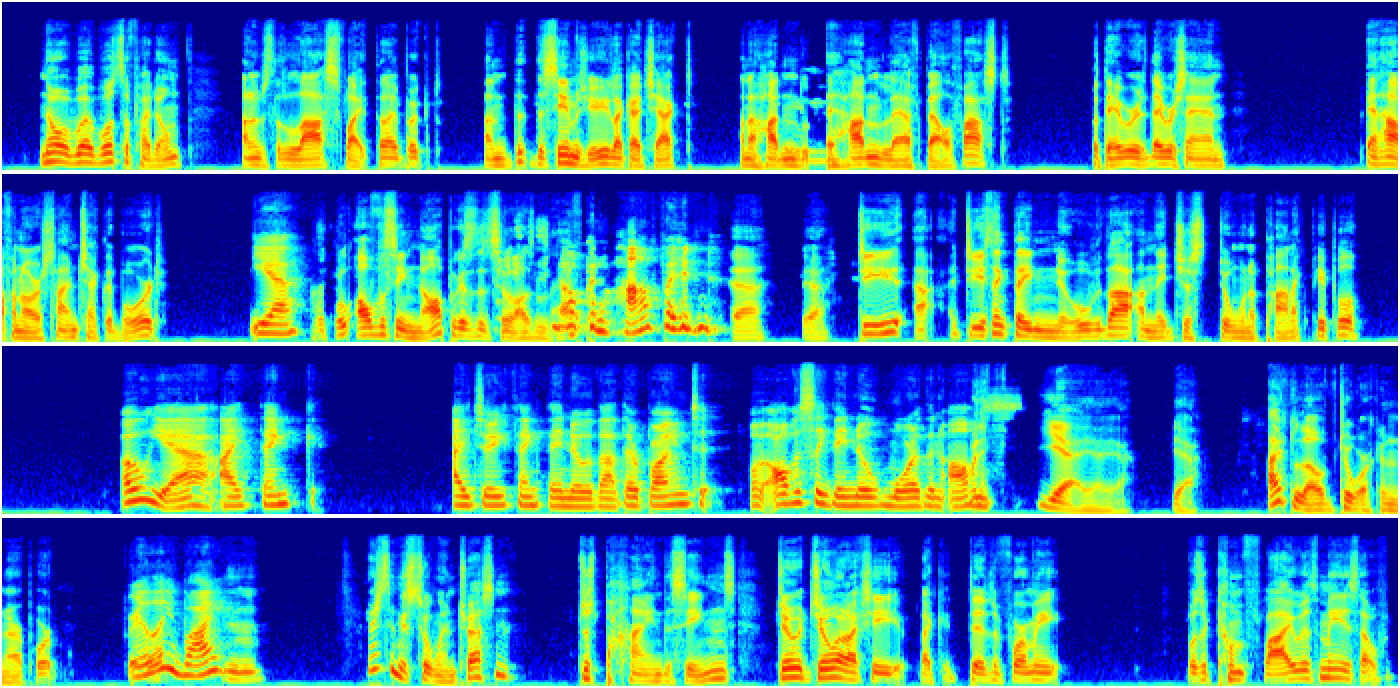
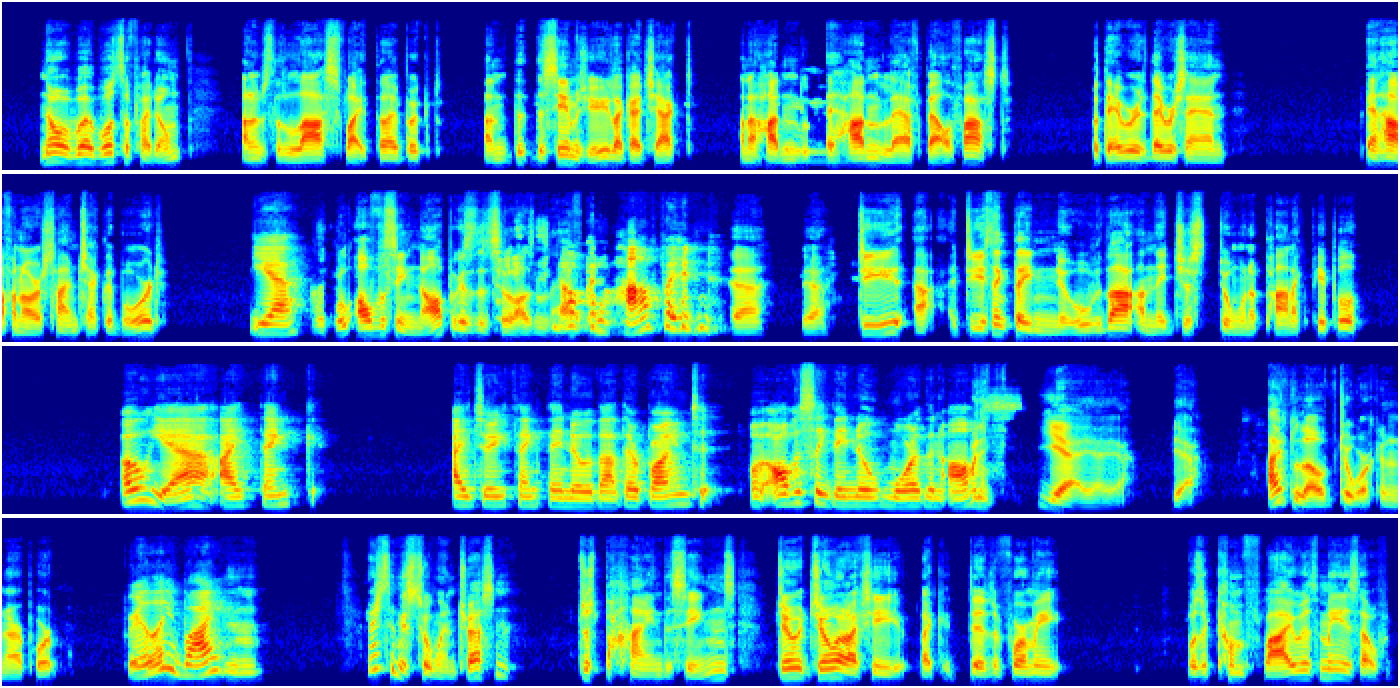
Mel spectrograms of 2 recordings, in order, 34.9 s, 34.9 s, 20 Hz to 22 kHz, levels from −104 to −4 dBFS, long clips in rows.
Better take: first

